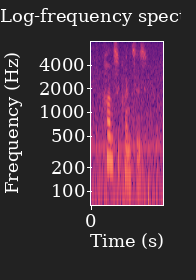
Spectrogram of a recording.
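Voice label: "consequences", US English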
